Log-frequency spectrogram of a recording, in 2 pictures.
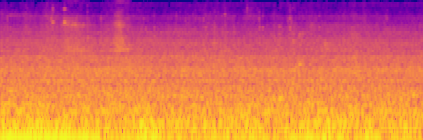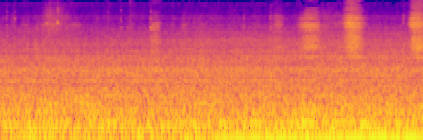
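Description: Steady low rumble of engine and tyre noise heard inside the cabin of a car driving on a highway, with a few short faint hissy ticks.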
